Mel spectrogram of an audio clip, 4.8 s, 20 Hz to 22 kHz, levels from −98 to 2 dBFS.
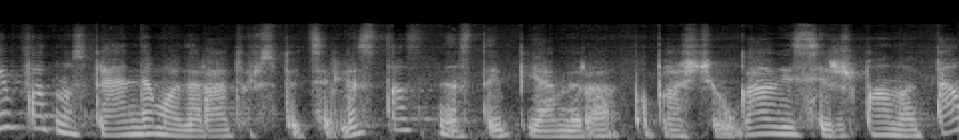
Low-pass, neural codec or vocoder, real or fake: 10.8 kHz; autoencoder, 48 kHz, 128 numbers a frame, DAC-VAE, trained on Japanese speech; fake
